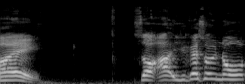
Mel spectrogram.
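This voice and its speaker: A man's raised, projected voice has a bright, sharp tone and races at a very fast pace. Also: very clean recording, silent background. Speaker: YouTube reactor. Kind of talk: casual reaction commentary. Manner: halting, many fillers.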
